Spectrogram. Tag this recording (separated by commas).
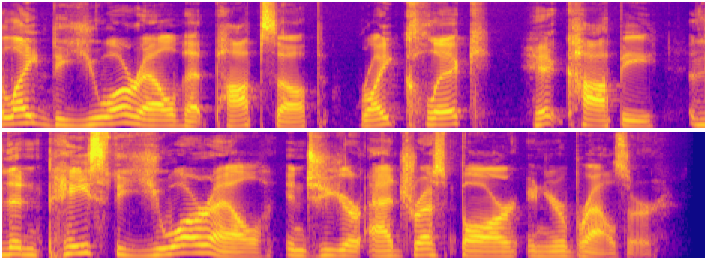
Speech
